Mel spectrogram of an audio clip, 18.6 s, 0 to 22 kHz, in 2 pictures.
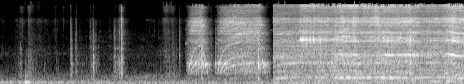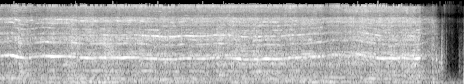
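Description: A Harbor Freight cordless circular saw running on a 5 amp hour battery cuts through half-inch wood: a few brief whirs, then a loud, steady high-pitched cutting whine lasting over ten seconds before it stops.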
